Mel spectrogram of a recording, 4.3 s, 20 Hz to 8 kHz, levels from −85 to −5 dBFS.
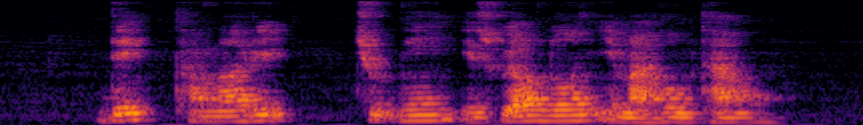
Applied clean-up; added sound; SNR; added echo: none; none; none; reverberation time 0.2 s.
